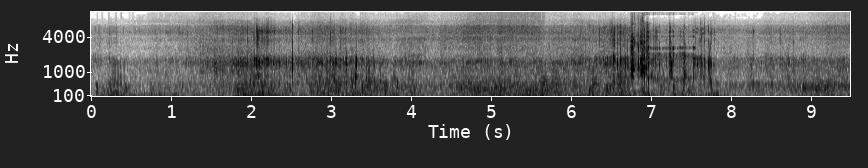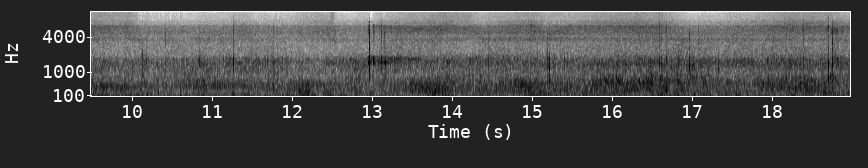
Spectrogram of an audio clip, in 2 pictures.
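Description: Water spray splatters against the microphone.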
